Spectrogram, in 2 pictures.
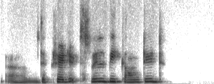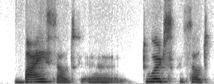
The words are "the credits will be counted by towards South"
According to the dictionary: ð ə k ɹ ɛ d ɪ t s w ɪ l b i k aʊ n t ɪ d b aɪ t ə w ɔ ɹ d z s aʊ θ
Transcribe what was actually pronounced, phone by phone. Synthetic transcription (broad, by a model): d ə k ɹ ɛ d ɪ t s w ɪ l b i k aʊ n t ɪ d b aɪ s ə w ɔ ɹ d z s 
